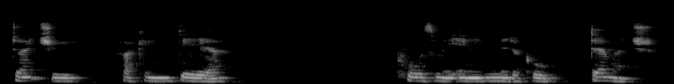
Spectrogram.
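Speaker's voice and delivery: ordinary talk, nothing marked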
